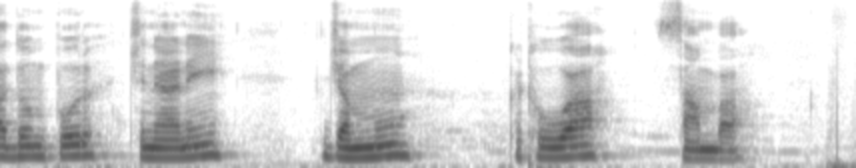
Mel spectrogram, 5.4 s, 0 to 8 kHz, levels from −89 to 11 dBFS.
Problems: background sounds at intervals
